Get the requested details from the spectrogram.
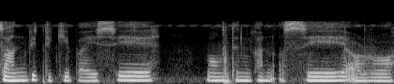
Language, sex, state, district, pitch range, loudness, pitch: Nagamese, female, Nagaland, Kohima, 165-185 Hz, -15 LUFS, 180 Hz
